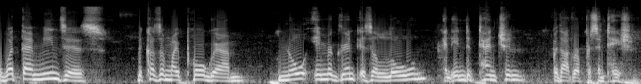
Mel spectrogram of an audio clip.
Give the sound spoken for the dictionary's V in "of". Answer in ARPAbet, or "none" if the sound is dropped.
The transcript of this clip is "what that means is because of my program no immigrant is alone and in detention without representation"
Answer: V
